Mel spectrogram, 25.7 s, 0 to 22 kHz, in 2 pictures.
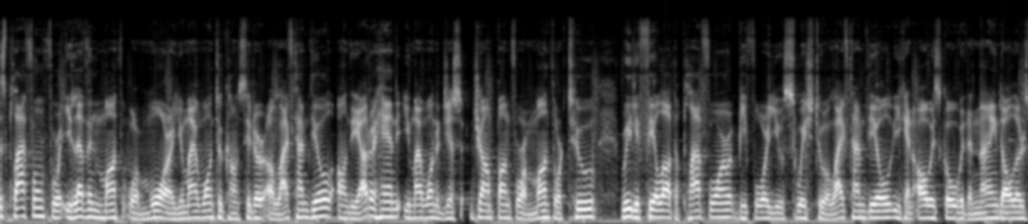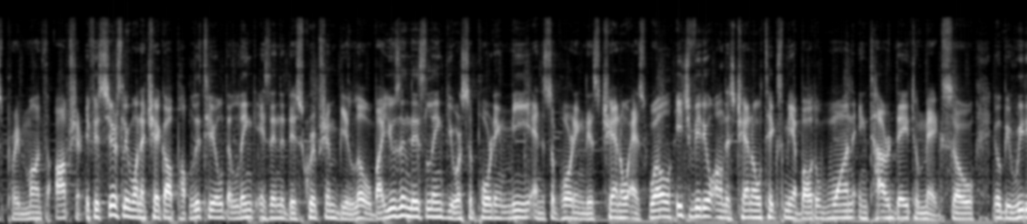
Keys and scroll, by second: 2.5 super+3, 4.7 super+2, 10.5 super+3, 10.9 super+2.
